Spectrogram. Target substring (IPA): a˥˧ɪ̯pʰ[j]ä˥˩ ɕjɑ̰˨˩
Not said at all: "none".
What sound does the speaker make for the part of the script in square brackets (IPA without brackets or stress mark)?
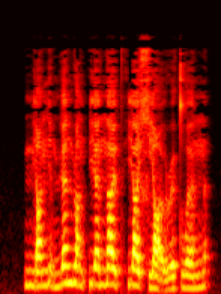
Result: j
